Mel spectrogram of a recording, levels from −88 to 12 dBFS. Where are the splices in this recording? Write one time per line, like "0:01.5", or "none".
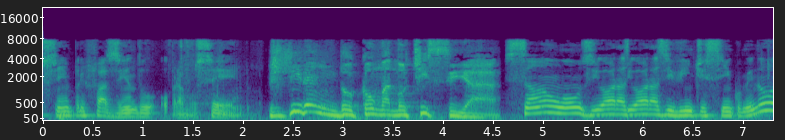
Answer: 0:01.2
0:02.2
0:05.8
